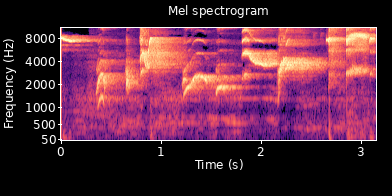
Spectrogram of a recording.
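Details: Orange-headed thrush (plontang) sings continuously as a prompt for caged birds that won't sing: clear slurred whistles rise and fall, broken by short high chips, in flowing phrases.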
